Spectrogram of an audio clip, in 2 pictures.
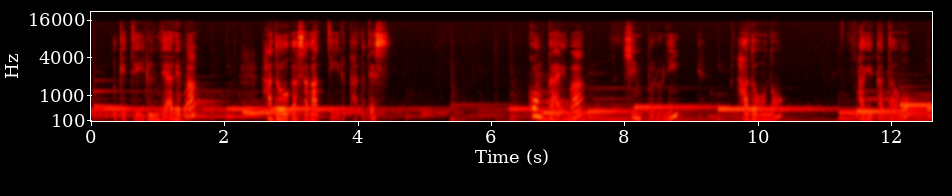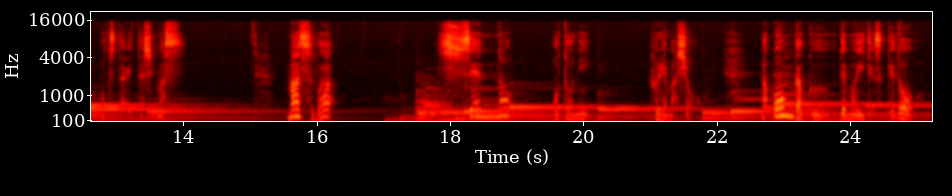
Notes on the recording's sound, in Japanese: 声の調子があまり良くないので、声が小さいので、聞き苦しいかも知れませんが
